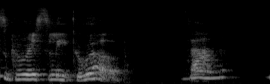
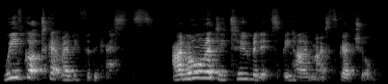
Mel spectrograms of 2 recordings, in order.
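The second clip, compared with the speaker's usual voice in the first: flustered rushed dad; 3 semitones higher, 13 dB louder, faster than usual. Acted.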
